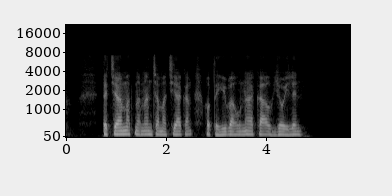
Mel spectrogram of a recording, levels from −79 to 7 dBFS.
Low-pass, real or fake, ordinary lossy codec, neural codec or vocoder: 7.2 kHz; fake; AAC, 32 kbps; codec, 16 kHz, about 1 kbps, DyCAST, with the encoder's durations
